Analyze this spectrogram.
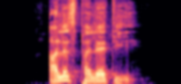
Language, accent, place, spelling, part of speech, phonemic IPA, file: German, Germany, Berlin, alles paletti, phrase, /ˈaləs ˌpaˈlɛti/, De-alles paletti.ogg
- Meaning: everything is OK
